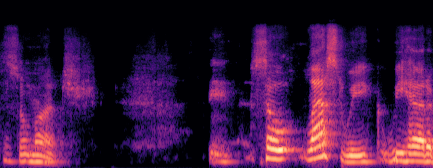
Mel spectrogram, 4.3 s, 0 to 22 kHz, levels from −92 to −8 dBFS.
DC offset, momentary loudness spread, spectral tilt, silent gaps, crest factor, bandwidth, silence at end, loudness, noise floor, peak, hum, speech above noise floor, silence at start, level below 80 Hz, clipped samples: under 0.1%; 19 LU; -5.5 dB/octave; none; 20 dB; 12 kHz; 0 s; -22 LUFS; -60 dBFS; -4 dBFS; none; 38 dB; 0.05 s; -70 dBFS; under 0.1%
